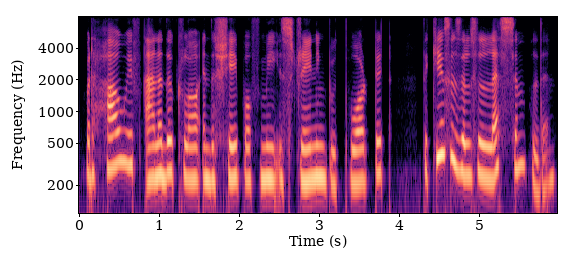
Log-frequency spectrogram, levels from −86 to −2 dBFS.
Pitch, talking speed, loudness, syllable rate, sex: 250 Hz, 220 wpm, -17 LUFS, 5.5 syllables/s, female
